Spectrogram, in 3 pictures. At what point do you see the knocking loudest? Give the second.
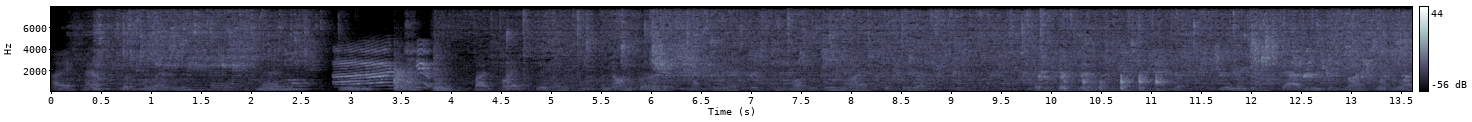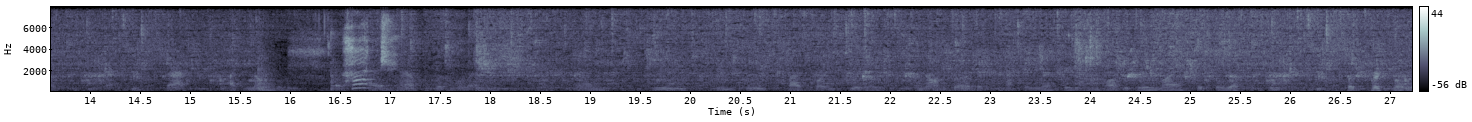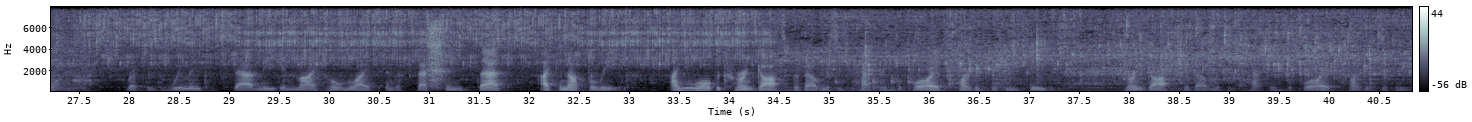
11 s.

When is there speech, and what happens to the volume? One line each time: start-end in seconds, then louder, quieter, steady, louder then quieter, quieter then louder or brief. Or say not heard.
0.0-40.7 louder.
